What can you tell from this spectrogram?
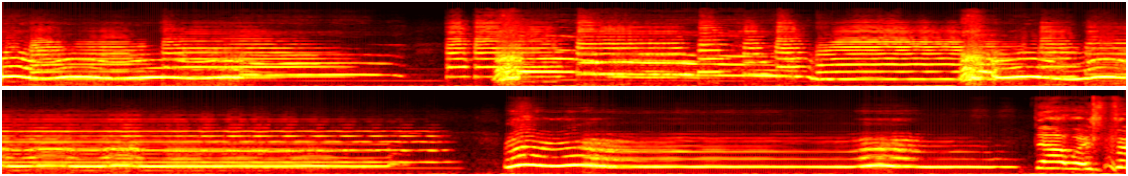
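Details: Doberman. A Doberman lets out long, quavering howls that rise and fall, joining a trumpet playing sustained notes. Brief pauses break the howling, and people speak and cheer faintly between phrases.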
